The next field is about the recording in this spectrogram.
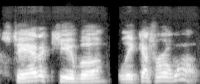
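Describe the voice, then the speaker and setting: A man in his forties talks politics casually in a forceful, slightly high voice. He is emphatic and salty, often repeating words as he gets to his point. The sound is dry and a little dull. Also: fairly quick, dry recording. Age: 40s.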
